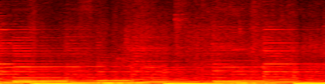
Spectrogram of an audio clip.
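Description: Acoustic guitar strummed between sung lines of a folk song, its chords changing about once a second.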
